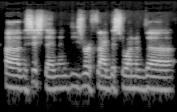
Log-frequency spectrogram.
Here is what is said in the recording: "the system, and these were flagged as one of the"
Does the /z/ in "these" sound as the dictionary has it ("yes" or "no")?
yes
